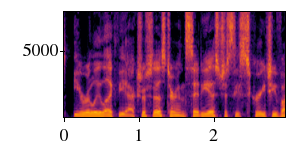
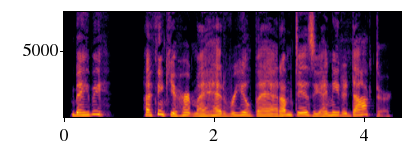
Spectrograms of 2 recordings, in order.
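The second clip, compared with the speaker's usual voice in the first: higher, whiny voice of a hurt husband begging; pleading for sympathy; 8 semitones higher than usual. Retold or imitated. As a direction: play the wounded man so she pities you. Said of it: "he tries to play on Wendy's sympathy".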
